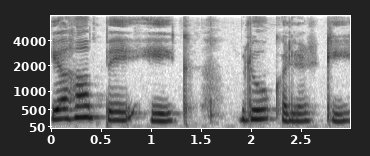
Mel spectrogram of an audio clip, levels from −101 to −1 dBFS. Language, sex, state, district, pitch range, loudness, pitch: Hindi, female, Himachal Pradesh, Shimla, 200-255 Hz, -18 LUFS, 220 Hz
